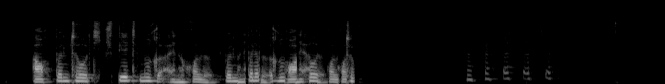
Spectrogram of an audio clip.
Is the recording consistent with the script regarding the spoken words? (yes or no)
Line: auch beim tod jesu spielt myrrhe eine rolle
no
